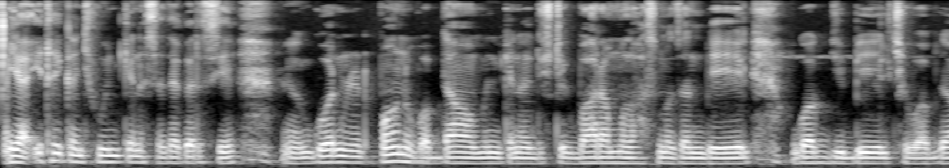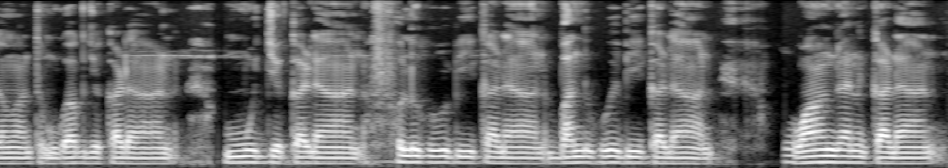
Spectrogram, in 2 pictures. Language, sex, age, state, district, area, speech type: Kashmiri, male, 45-60, Jammu and Kashmir, Baramulla, rural, spontaneous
